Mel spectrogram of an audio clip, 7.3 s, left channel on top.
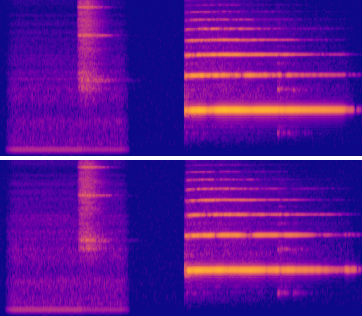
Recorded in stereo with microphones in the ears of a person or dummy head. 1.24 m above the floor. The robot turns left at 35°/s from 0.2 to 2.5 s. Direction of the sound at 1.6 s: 50° left (ahead or behind).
